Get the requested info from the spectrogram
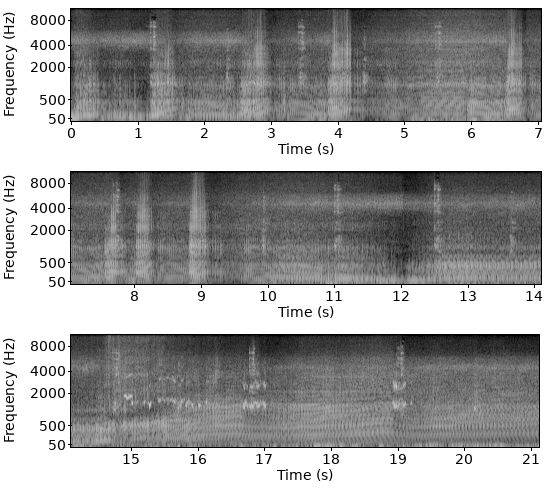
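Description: A sports car engine revving up and down repeatedly with sharp cracks between the blips. From about halfway, it pulls in one long rise through the revs, broken by a few brief dips like upshifts.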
